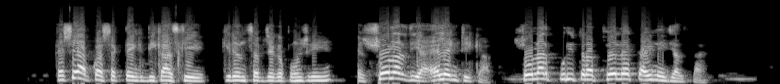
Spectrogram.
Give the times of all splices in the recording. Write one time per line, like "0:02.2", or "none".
0:03.7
